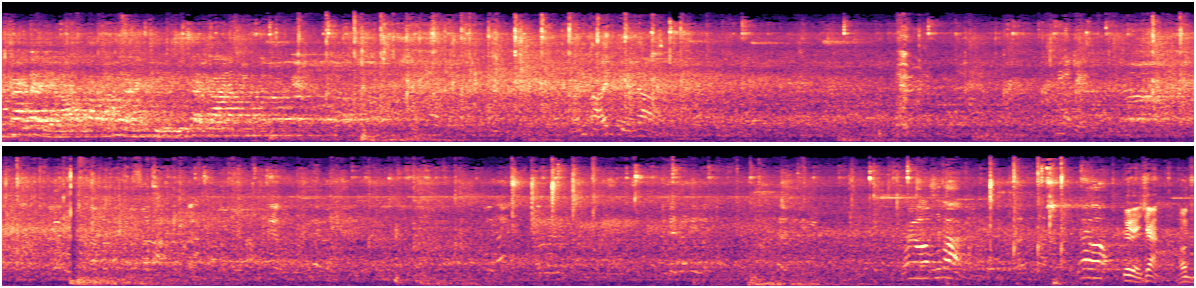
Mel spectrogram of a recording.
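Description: A crowd murmurs throughout a large echoing hall.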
